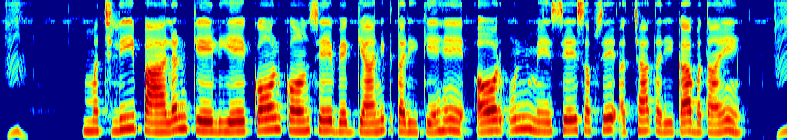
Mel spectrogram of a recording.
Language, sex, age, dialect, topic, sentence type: Hindi, female, 36-40, Garhwali, agriculture, question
